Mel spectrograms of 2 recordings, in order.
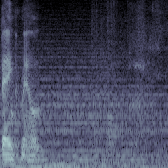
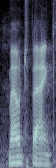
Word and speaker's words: Mountebank: I can't find it when I search Bankmount. The cloak. I'll add it for you. Okay. Mountebank. Mount Bank, not Bank Mount.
